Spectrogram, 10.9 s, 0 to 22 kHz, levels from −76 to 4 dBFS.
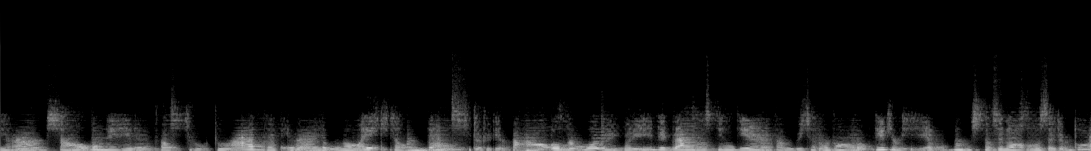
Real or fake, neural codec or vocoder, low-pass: fake; codec, 44.1 kHz, 0.9 kbps, DAC; 14.4 kHz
